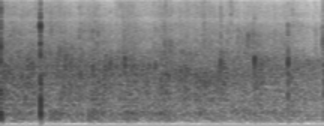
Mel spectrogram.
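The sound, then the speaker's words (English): A church audience applauds military veterans who have raised their hands, a steady, dense wash of many hands clapping at moderate volume, with a few sharper individual claps standing out and no one speaking. “If you have served, would you just slip your hand up so we can applaud you?”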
